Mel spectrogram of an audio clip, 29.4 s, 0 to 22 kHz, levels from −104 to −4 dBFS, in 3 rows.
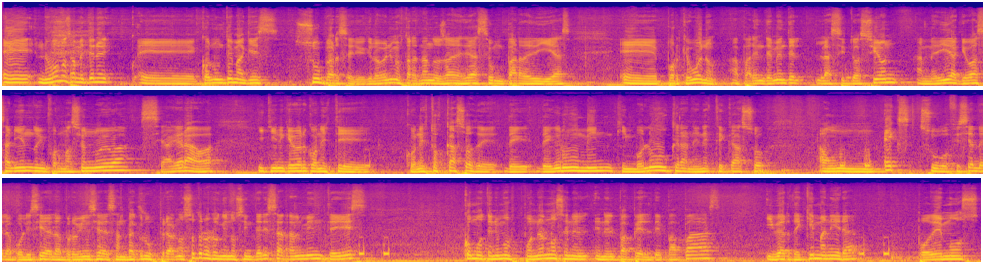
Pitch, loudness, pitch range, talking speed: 140 Hz, -14 LUFS, 125-155 Hz, 195 wpm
